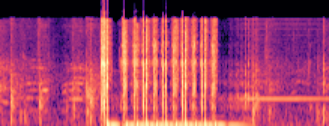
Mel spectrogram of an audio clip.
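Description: A paintball marker fires a rapid burst of shots.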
